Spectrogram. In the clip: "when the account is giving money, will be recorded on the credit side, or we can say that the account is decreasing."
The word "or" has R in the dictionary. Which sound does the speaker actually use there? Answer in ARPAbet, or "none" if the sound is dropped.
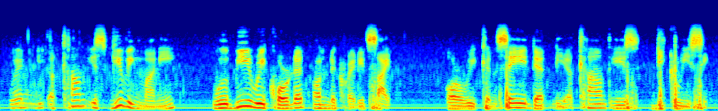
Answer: R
